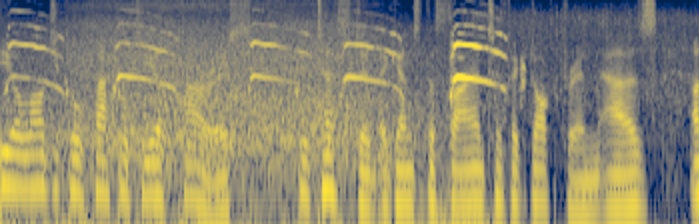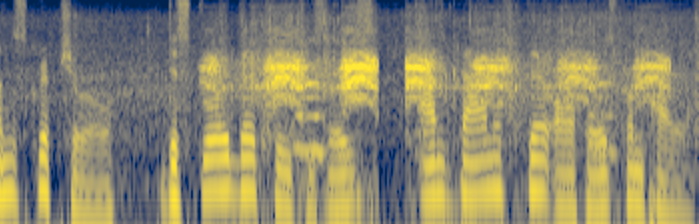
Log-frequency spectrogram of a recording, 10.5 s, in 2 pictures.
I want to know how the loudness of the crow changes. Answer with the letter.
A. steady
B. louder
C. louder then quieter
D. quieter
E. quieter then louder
C.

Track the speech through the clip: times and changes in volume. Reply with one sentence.
You can hear the speech from 0.0 to 10.4 s, at a steady volume.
